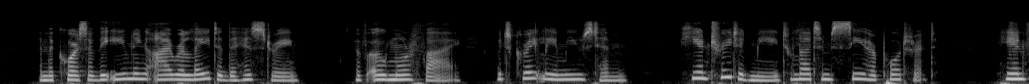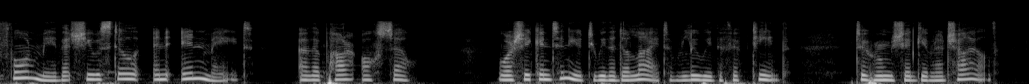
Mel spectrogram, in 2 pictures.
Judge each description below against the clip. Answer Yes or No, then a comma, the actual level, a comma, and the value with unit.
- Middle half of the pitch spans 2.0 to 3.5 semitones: Yes, average, 3.2 semitones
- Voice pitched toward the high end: Yes, high, 220 Hz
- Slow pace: No, average, 165 wpm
